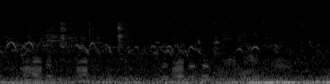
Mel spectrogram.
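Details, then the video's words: Several Canada geese by the water, repeated nasal honks with arched, harmonic-rich notes, overlapping in quick succession, over a steady low rumble of background noise. "Canada Geese"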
